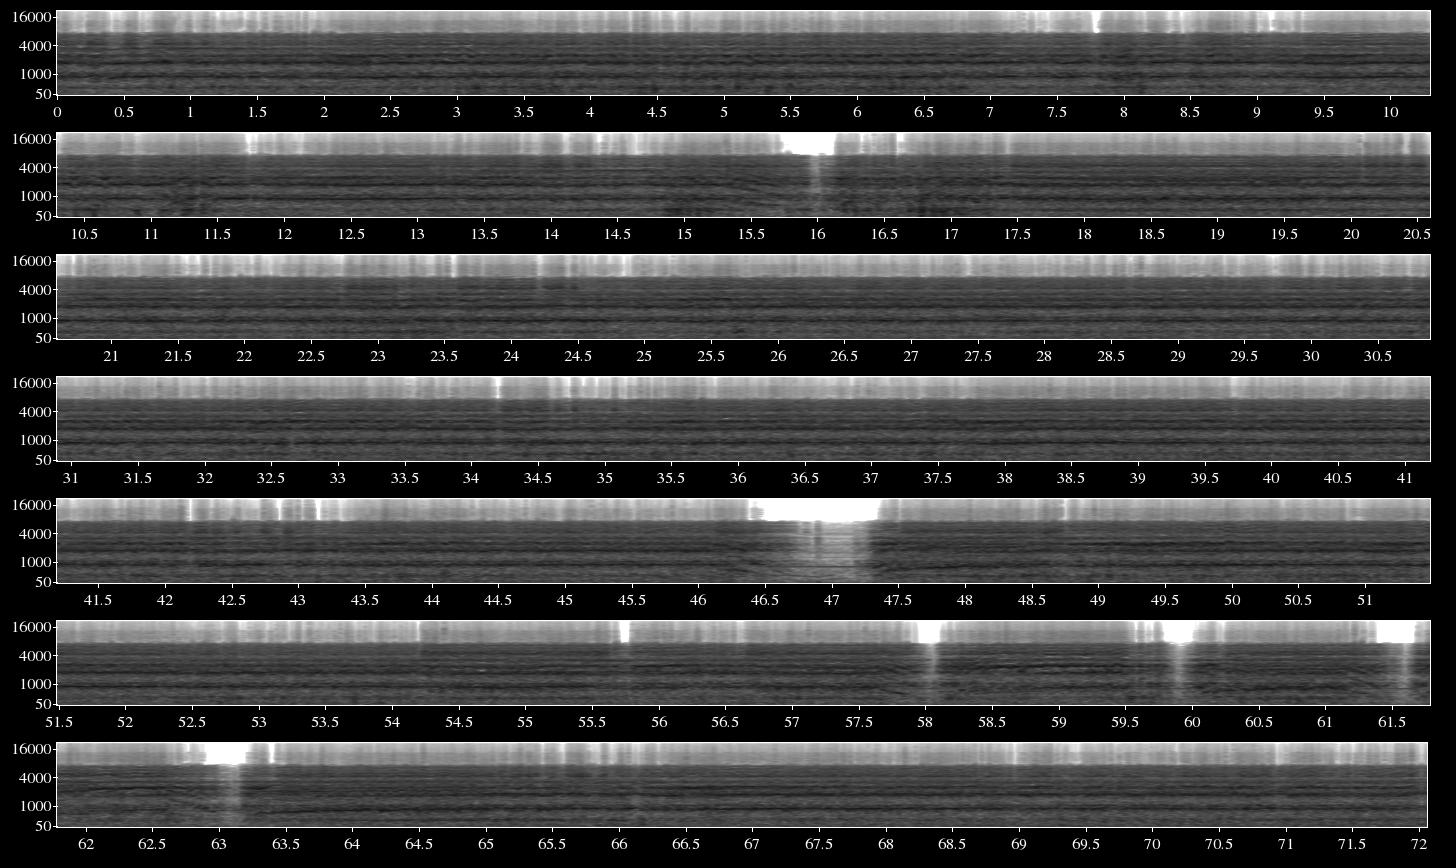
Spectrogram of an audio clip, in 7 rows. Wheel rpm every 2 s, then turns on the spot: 230, 230, 230, 230, 230, 230, 230, 230, 150, 230, 220, 230, 230, 230, 230, 240, 230, 230, 230, 230, 230, 230, 230, 140, 160, 220, 230, 230, 220, 150, 140, 120, 180, 230, 230, 230.
none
